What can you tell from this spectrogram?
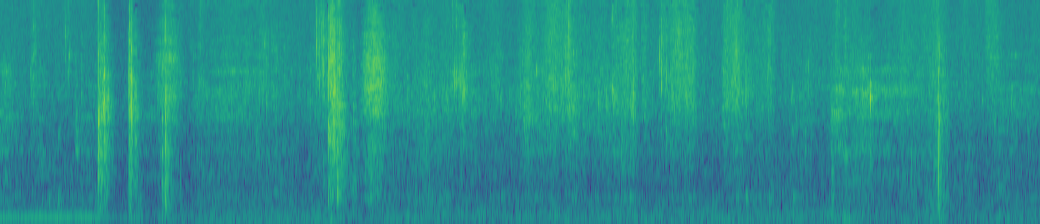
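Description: Close-miked mukbang eating sounds: wet chewing and mouth smacks with scattered sharp clicks and taps, opening with a low hummed 'mmm' of enjoyment for about the first second.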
